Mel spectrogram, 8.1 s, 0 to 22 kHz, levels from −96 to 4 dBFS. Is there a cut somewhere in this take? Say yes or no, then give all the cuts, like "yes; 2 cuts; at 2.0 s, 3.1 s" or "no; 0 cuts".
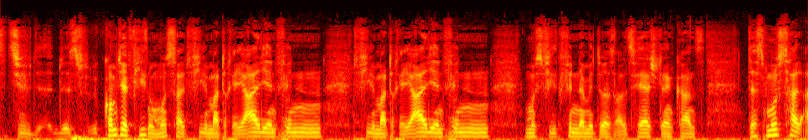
yes; 3 cuts; at 1.5 s, 3.5 s, 5.6 s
